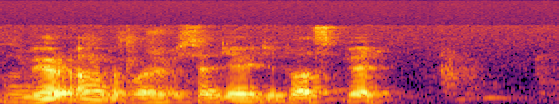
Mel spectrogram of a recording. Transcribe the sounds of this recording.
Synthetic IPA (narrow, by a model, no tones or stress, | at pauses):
zɐbʲeɾʔɐ̰npəslˠɐʐɨpʲɪsʲat̪̚dʲevʲɪtʲɪd̪vat̪sə̥t̚ʲpʲætʲ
